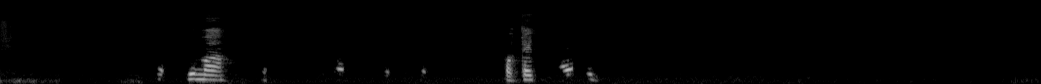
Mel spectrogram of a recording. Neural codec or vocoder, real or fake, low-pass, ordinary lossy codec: none; real; 10.8 kHz; AAC, 32 kbps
